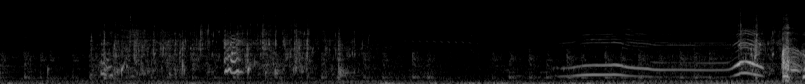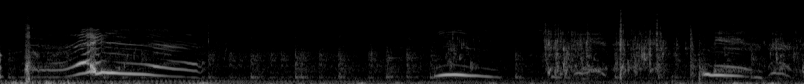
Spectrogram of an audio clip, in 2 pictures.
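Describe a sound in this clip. Water splashes in a small tub as a toddler slaps it.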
